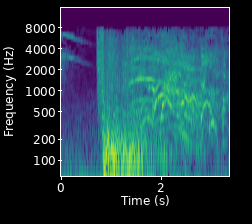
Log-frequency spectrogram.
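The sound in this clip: Fiery rocks crash down as explosions in an animated battle. A sudden loud blast gives way to a sustained rumbling roar, with wavering high whistling tones rising and falling over it.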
